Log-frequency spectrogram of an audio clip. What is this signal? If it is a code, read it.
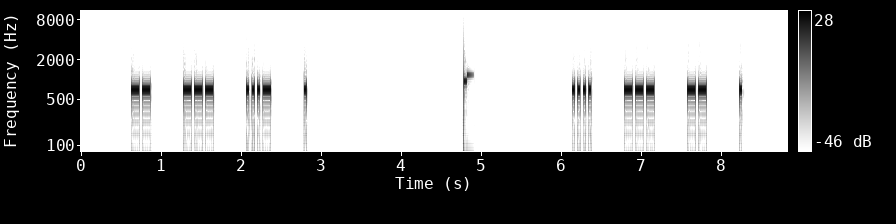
Morse code, heard as a keyed tone, about 34 wpm, spaced as for 16 wpm, 690 Hz. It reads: MOVE HOME
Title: 4x Character Spacing - Top 200 Words - 35wpm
